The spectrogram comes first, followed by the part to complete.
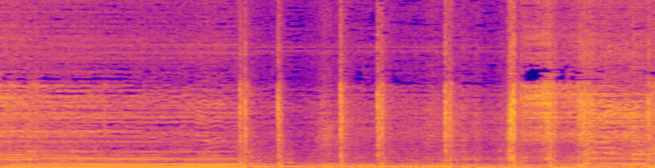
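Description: Live rock band playing amplified: electric guitars and bass hold a sustained chord for about a second and a half, then the drum kit comes in with a run of hits.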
